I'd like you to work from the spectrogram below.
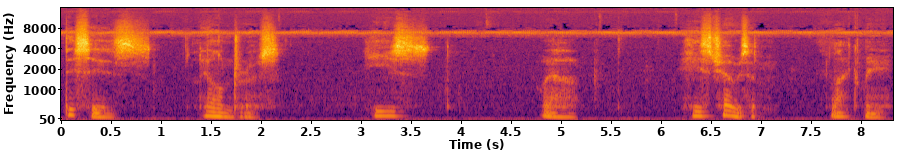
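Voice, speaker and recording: A man playing a gentle, anxious vampire priest in an audio drama, hesitant and politely formal, with a husky, breathy voice. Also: medium pitch, extremely slow, pauses often, full character voice. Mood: flustered, awkward. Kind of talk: scripted audio roleplay acting.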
